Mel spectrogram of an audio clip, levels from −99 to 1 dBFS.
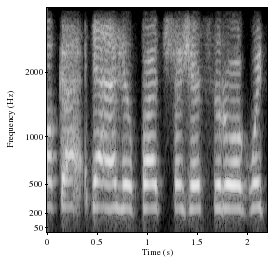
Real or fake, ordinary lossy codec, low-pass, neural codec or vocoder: fake; Opus, 24 kbps; 3.6 kHz; codec, 16 kHz in and 24 kHz out, 0.9 kbps, LongCat-Audio-Codec, fine tuned four codebook decoder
